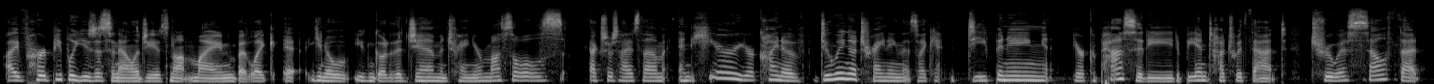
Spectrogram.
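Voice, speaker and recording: A woman with a low, gravelly voice talks reflectively as a podcast co-host. She searches for words and fills her thoughts with "like" and "you know". Her voice sounds dry and close. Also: normal speed, hardly any pauses, dry recording. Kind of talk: casual reflective conversation.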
